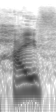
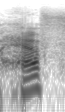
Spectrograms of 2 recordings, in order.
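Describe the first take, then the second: First: The word has an 'eye' vowel sound. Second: The word has a short 'eh' vowel sound. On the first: "like Michelle Heifer" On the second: "like Hugh Hefner"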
